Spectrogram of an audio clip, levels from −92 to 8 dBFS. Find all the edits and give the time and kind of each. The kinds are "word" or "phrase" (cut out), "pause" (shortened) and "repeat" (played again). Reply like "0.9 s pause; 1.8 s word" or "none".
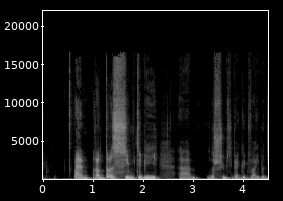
1.0 s word; 3.3 s word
